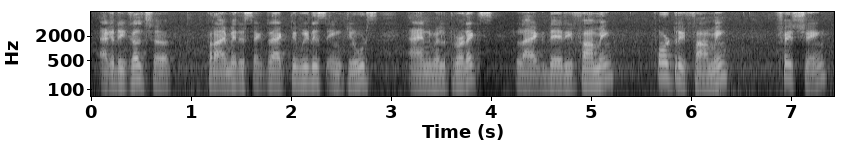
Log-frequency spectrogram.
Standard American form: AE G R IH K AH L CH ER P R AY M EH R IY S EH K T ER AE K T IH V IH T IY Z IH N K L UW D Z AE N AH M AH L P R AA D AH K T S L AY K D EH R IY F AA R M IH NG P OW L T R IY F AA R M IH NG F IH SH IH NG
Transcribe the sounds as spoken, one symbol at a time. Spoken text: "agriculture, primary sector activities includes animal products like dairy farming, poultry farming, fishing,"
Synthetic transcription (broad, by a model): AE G R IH K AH L CH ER P R AY M EH R IY S EH K T ER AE K T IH V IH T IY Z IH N K L UW D S AE N AH M AH L P R AA D AH K T S L AY K D EH R IY F AA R M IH NG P OW T R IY F AA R M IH NG F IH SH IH NG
